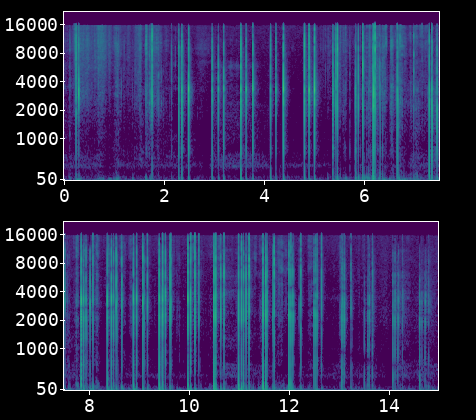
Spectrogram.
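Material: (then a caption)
Leather. Fingernails scratch and tap a folded black leather belt held in the hands, with a round studded metal buckle. Irregular, rapid, dry taps with a low thump and a crisp bright edge cut through a soft, crackly scratching texture. Each tap dies away almost instantly.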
